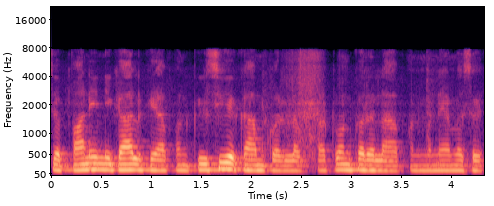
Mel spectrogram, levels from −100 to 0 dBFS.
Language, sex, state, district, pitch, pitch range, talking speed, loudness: Bhojpuri, male, Bihar, Muzaffarpur, 125 Hz, 120-135 Hz, 220 wpm, -18 LUFS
